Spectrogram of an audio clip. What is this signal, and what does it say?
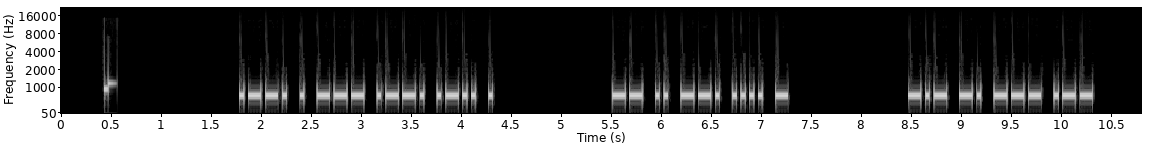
Morse code, heard as a keyed tone, about 28 wpm, 700 Hz. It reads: PEOPLE MIGHT KNOW
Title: 4x Word-Spacing - Sentences from Top 500 Words - 28wpm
